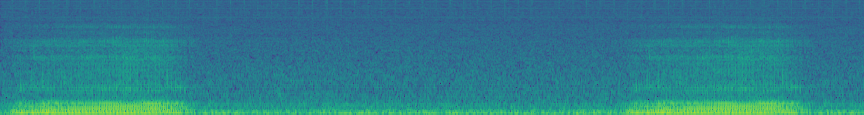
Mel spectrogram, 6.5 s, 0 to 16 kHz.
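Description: Two loud, low, fluttering snores on breathing in, about 13 breaths a minute, with quiet breathing out between them in a quiet room.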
